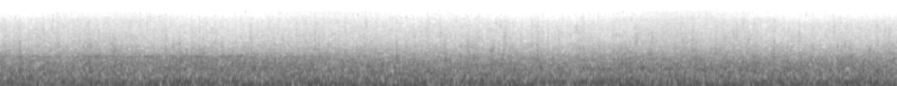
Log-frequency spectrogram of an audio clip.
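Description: Steady low rumbling noise with no distinct events, like wind buffeting a microphone in blizzard weather.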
